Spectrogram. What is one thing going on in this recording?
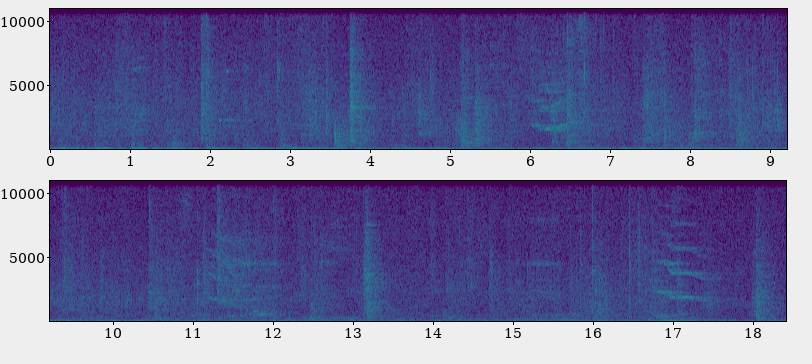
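Footsteps thud on a wooden stage in a large hall.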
